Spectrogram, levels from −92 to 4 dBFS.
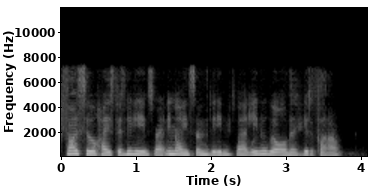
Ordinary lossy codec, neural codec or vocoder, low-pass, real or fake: none; codec, 16 kHz, 0.5 kbps, FreqCodec, larger model; 7.2 kHz; fake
